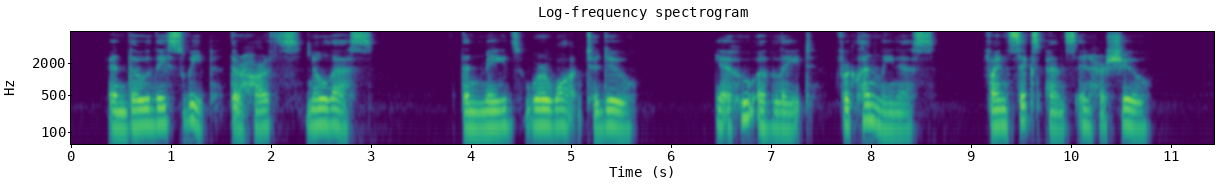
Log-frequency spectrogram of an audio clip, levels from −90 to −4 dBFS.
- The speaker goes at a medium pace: No, slow, 130 wpm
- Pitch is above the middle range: No, low, 130 Hz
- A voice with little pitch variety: Yes, narrow, 2.3 semitones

